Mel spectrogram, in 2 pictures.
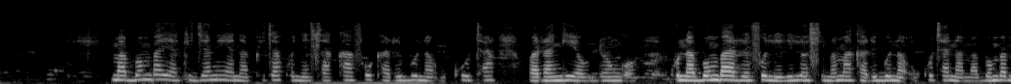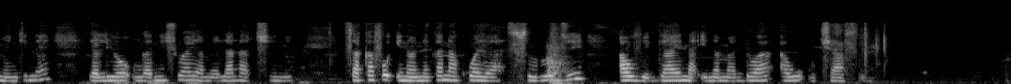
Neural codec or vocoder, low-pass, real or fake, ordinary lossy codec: none; 7.2 kHz; real; Opus, 32 kbps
